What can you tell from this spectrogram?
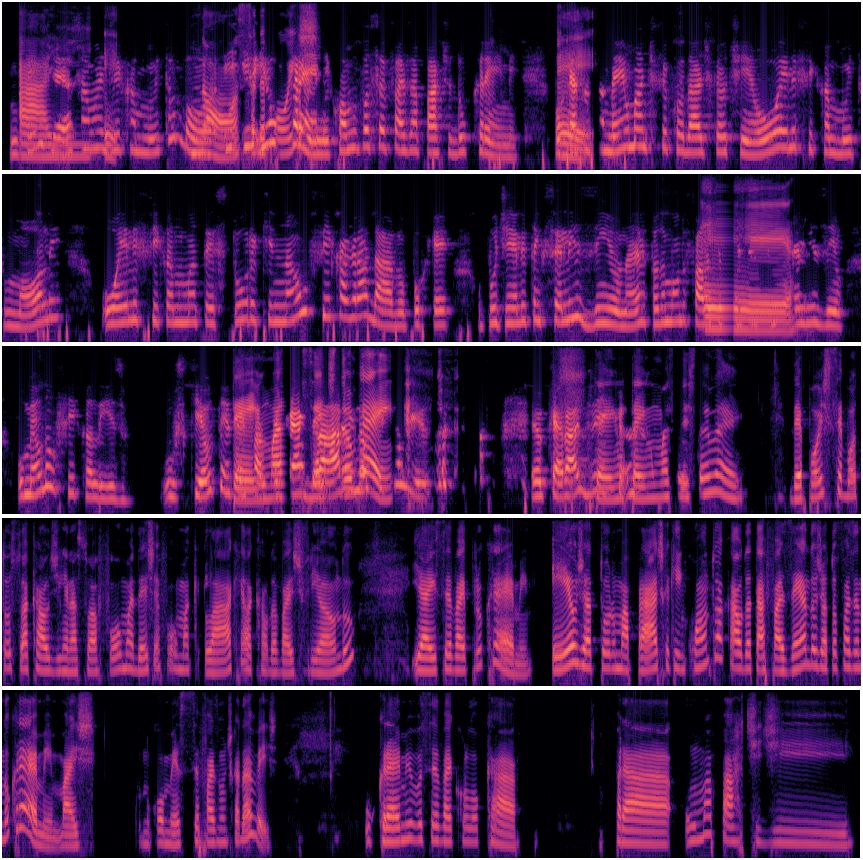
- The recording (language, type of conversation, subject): Portuguese, unstructured, Você tem alguma receita de família especial? Qual é?
- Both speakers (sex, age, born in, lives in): female, 35-39, Brazil, United States; female, 40-44, Brazil, United States
- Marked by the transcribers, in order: static; distorted speech; other background noise; tapping; laugh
